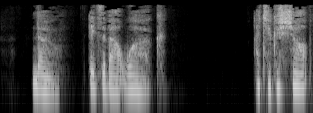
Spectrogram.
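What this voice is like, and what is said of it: Usual voice. Nothing is said of it.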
